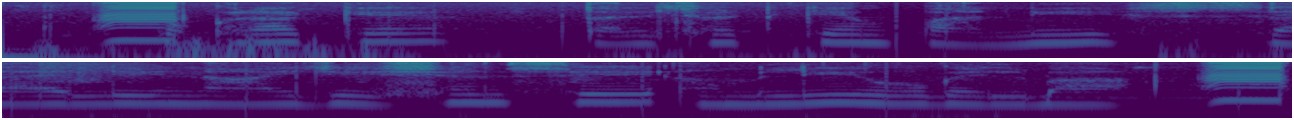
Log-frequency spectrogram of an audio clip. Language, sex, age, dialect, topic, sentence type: Bhojpuri, female, 18-24, Southern / Standard, agriculture, question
